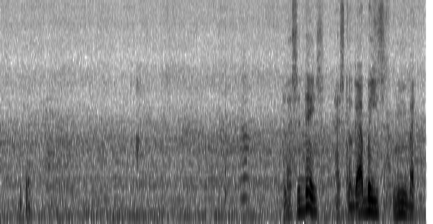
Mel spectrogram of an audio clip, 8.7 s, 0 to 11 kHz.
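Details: Honey bees on 12-11-23: mostly quiet hum at first, then in the last few seconds several loud, wavering buzzes sweep past, rising and falling in pitch.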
